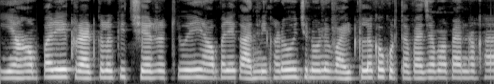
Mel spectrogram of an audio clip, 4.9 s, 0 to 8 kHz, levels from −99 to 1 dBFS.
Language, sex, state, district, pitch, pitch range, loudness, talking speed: Hindi, female, Delhi, New Delhi, 240 Hz, 235-250 Hz, -18 LUFS, 325 wpm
